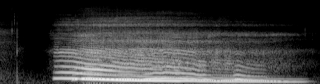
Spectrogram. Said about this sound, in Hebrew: וכשאנחנו נושמים, אנחנו בעצם רוצים להיות כמה שיותר רפואיים. בדיוק, אז בואו ניקח נשימה.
